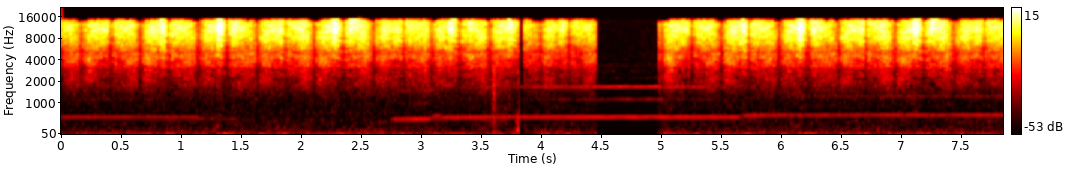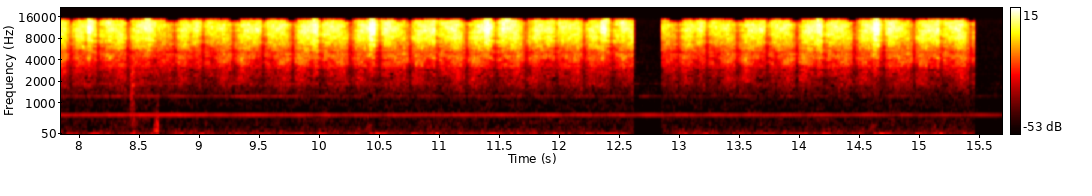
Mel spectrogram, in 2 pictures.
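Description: Steel knife blade scraped back and forth on a wet #1000-grit Japanese water stone: a rapid, rhythmic run of strokes, two to three a second, pausing briefly twice.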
